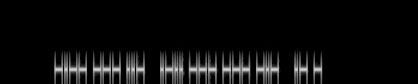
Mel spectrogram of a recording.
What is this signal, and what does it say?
Morse code, heard as a keyed tone, about 52 wpm, 700 Hz. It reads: YOU LOOK AT
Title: Sets of 3 Words 50wpm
